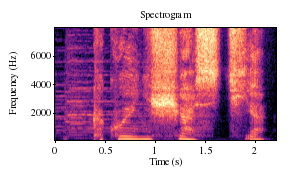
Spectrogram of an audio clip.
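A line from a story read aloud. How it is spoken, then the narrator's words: Turtle whispering. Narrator (Russian): прошептала черепаха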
